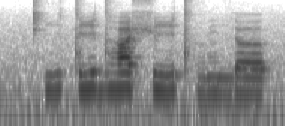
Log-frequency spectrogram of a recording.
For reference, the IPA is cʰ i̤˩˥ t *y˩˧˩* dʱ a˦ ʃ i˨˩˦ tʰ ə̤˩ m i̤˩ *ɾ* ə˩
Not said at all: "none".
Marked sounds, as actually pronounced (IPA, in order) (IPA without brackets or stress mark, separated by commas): i˩˧˩, ɾ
